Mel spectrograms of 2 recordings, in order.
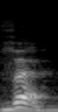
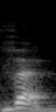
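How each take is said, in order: First: It uses the form said before a consonant. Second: The same.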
